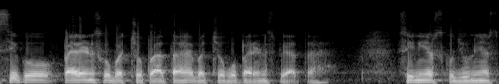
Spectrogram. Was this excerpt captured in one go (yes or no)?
yes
